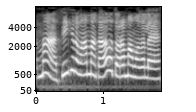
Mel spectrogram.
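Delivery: high, urgent plea to mother; urgent calling. Acted. Desperate child hurries mother to door. (அவசரமாக உயர்ந்த குரலில் அழைப்பு)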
